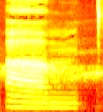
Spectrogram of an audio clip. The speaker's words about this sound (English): Obviously, I live here in New York. You can hear the sirens.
